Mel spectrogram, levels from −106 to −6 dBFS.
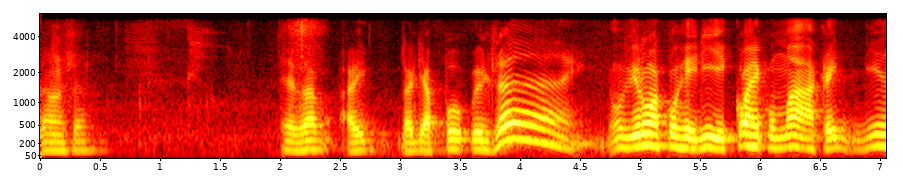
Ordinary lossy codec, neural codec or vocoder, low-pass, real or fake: none; none; 5.4 kHz; real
